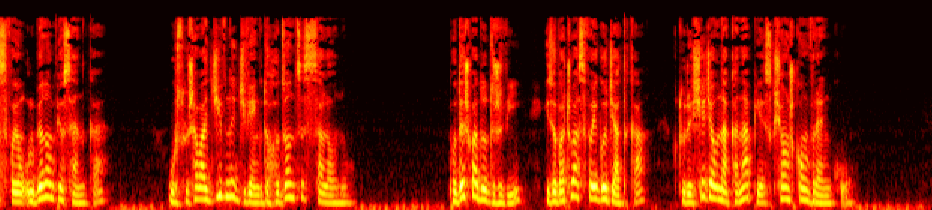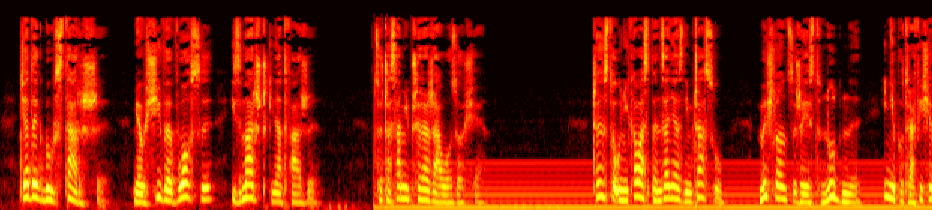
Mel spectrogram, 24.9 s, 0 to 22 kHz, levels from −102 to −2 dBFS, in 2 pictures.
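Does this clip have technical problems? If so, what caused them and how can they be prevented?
Yes. Mains hum enters at 17.41 s and runs to the end at 24.86 s: a steady 60 Hz tone, roughly 15 dB below the signal, from a ground loop or nearby transformer. A spectrogram shows a flat line at 60 Hz with low harmonics above it. Breaking ground loops and routing cables away from power supplies prevents it.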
